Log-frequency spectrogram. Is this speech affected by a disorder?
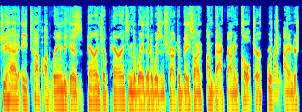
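No.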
